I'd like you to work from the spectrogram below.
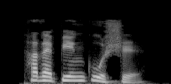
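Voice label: Chinese; hsk4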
